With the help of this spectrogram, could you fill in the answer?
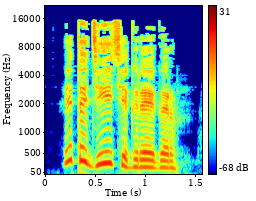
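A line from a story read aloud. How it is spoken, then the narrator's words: Snort. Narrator (Russian): хмыкнул Эддерли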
